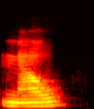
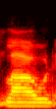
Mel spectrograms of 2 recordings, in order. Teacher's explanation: It's the short A mixed with the short U sound. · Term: ow sound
